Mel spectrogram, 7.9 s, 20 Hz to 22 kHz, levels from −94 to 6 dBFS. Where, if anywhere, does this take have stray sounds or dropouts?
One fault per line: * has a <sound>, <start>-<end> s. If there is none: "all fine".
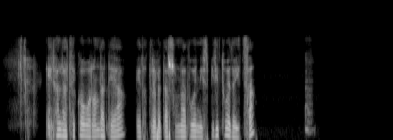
* has a laugh, 6.1-6.3 s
